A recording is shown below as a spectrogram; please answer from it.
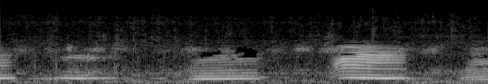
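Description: Banded bullfrogs give deep, moaning honks, each lasting under a second and repeated every second or two.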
